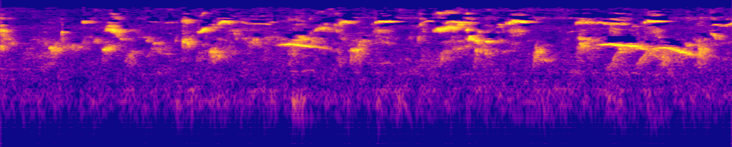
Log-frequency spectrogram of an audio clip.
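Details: Black-capped chickadees give a busy stream of high, thin chirps and short sliding whistles, overlapping almost without pause, with other small birds possibly calling too.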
